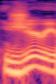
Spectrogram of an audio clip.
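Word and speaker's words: Jiří: say Alex P and I'm pretty sure I'm saying jurri wrong too right am I saying jurri wrong uh Yu Yuri prasa yri Pras think it's either Yuri or jurri maybe we'll have we'll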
